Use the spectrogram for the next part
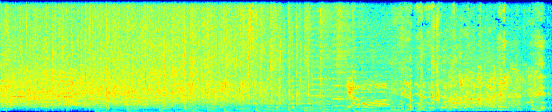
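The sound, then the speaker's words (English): Loud, vigorous hand clapping fills the whole stretch in a dense, continuous burst, with music playing underneath and a rising vocal whoop partway through. “If you clap any harder, they're going to fall off.”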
